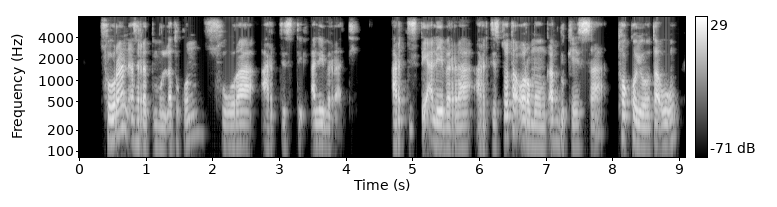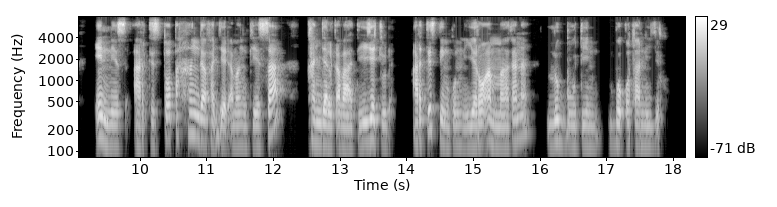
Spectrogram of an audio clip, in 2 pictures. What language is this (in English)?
Oromo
